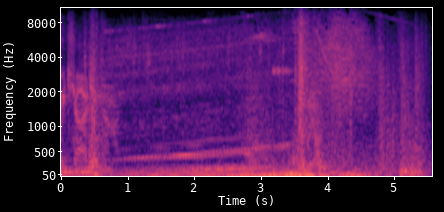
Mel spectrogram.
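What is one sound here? An electric charging hum rises and crackles.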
